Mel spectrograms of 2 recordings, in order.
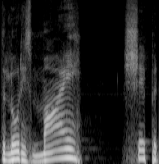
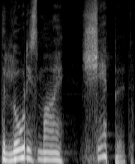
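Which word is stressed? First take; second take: my; shepherd. First: The stress falls on the word my. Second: The stress falls on the word shepherd. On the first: The relationship is deeply personal. "It's deeply personal" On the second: God is described as a shepherd. "God is being described as a shepherd"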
